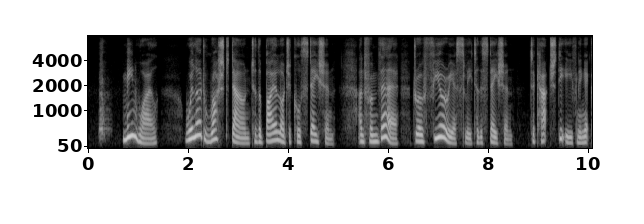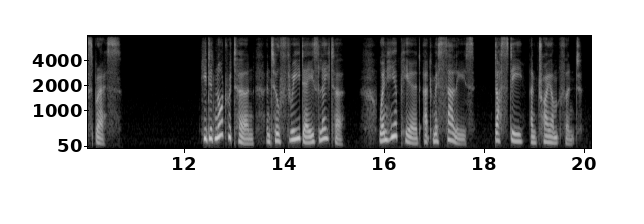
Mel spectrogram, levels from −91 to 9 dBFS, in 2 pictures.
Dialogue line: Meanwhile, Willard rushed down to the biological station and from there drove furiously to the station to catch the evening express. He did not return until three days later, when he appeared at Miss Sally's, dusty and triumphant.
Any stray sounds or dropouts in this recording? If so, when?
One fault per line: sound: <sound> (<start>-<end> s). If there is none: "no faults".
sound: bark (0.2-0.5 s)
